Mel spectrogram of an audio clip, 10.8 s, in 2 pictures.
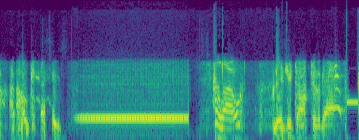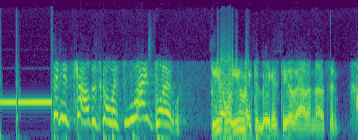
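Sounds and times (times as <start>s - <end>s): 
speech: 0.2s - 1.3s, 3.2s - 5.2s, 6.2s - 10.7s
steady telephone dial tone: 1.1s - 2.9s.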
